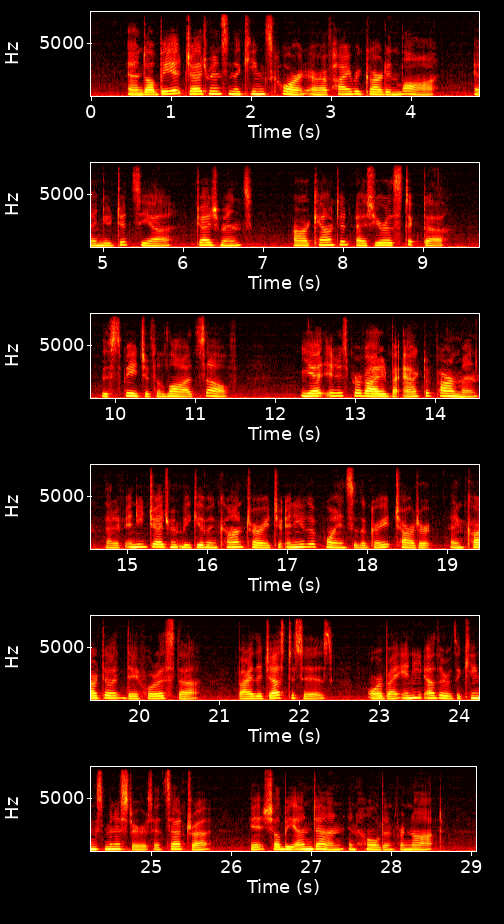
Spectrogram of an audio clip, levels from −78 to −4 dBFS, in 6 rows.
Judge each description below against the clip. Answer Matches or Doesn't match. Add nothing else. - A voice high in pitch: Matches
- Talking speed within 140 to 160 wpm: Matches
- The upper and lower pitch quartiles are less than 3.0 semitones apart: Matches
